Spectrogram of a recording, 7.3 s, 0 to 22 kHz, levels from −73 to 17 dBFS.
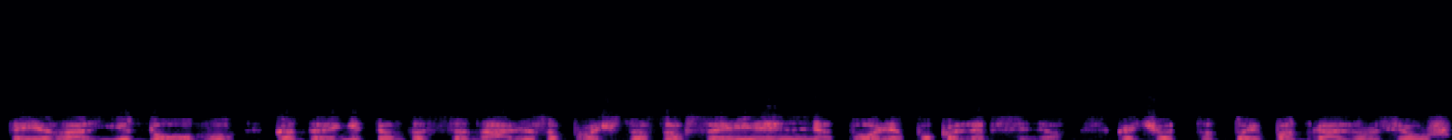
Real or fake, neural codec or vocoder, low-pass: fake; codec, 16 kHz, 4.8 kbps, FACodec; 7.2 kHz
